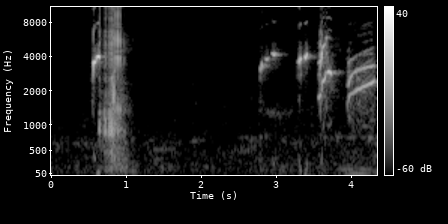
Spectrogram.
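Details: Canary of the Hipi type: a sharp rustling click, a pause, then a quick run of high twittering chirps ending in a slightly longer, level, whistled note.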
